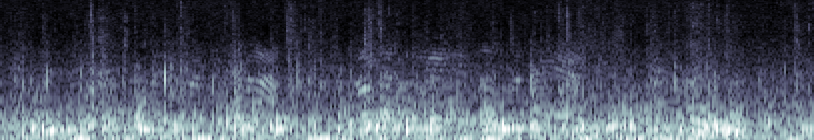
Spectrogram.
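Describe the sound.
Riot police run back toward their special transport vehicles on Surganova Street with heavy, rapid footfalls and a continuous clatter of rattling shields, loud, with scattered voices shouting among the din.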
